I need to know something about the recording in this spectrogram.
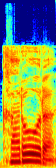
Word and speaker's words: Corolla: Toyota Corolla, aliás, é pronunciado Carora em japonês.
